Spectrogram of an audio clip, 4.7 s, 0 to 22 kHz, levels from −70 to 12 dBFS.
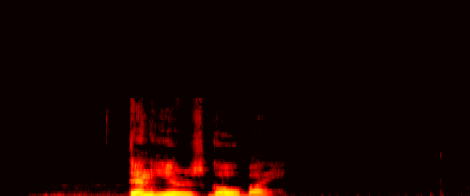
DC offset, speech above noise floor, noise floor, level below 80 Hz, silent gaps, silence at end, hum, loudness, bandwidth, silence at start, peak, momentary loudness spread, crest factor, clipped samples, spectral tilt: under 0.1%; 58 dB; -74 dBFS; -50 dBFS; none; 2 s; none; -17 LUFS; 11 kHz; 1.3 s; 0 dBFS; 11 LU; 20 dB; under 0.1%; -7.5 dB/octave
